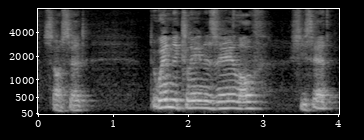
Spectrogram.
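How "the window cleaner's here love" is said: louder, high call to the wife upstairs; calling up to his wife in the shower, loud. Retold or imitated. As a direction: shout up the stairs.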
